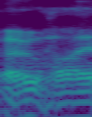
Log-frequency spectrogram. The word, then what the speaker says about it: Ojai: um and then I saw a picture of oh hi on on the internet on the Chamber of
